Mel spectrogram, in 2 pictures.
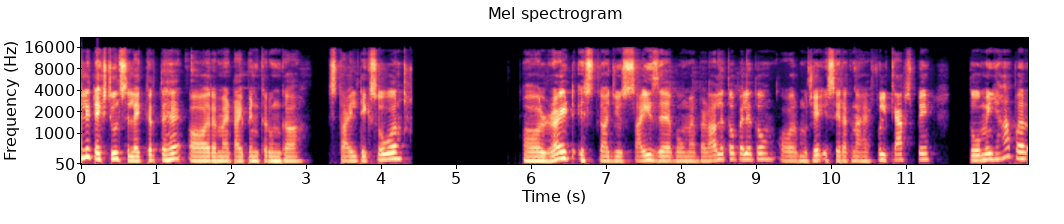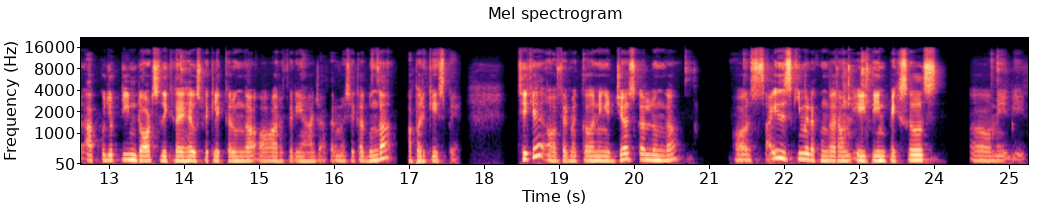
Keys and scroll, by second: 4.5-5.8 typing, 22.6 KP_1, 22.8 KP_8, 23.0 Return.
